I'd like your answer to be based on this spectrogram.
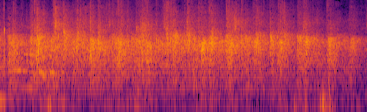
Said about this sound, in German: jetzt ein bisschen was berichten und wir geben ihr einen riesen Applaus, weil es ist das erste Mal, dass sie predigt heute.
